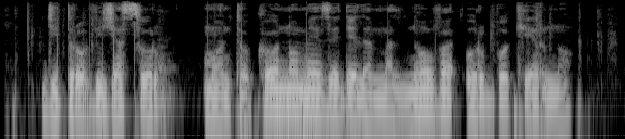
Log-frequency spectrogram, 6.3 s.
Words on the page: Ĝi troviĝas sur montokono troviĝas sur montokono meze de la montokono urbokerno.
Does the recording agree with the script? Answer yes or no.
no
